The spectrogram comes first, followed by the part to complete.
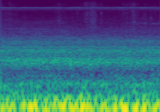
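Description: Steady low rumble and hum of a running reef aquarium's pumps and water flow, with a faint steady high whine over it.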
